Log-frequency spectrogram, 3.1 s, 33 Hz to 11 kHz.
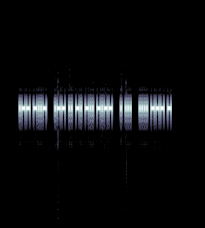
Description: Morse code, heard as a keyed tone, about 69 wpm, 700 Hz. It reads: WX WINDY ES HOT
